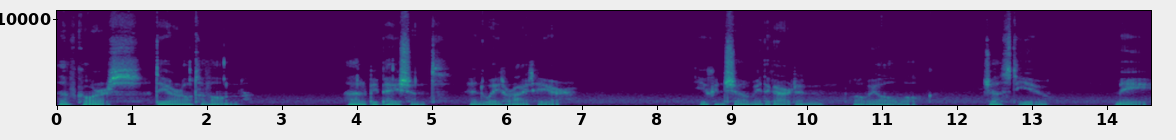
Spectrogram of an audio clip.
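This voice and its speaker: In this ASMR roleplay, a man takes on the part of a sly, ancient vampire who teases and menaces in a slow, creaky, silky whisper. The deep voice stays steady in tone and is heavily acted.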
